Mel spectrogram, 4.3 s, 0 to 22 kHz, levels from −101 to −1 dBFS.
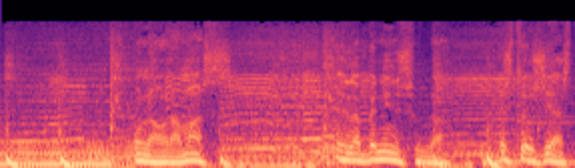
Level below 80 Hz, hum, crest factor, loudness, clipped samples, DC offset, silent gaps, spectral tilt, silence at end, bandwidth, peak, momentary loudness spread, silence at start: -22 dBFS; none; 10 dB; -18 LUFS; under 0.1%; under 0.1%; none; -6 dB/octave; 0 s; 13.5 kHz; -6 dBFS; 6 LU; 0 s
